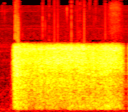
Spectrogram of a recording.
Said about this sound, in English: Could you do me a quick favor? Sure. Just blow into your phone real hard for me real quick. Like, could you do that?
